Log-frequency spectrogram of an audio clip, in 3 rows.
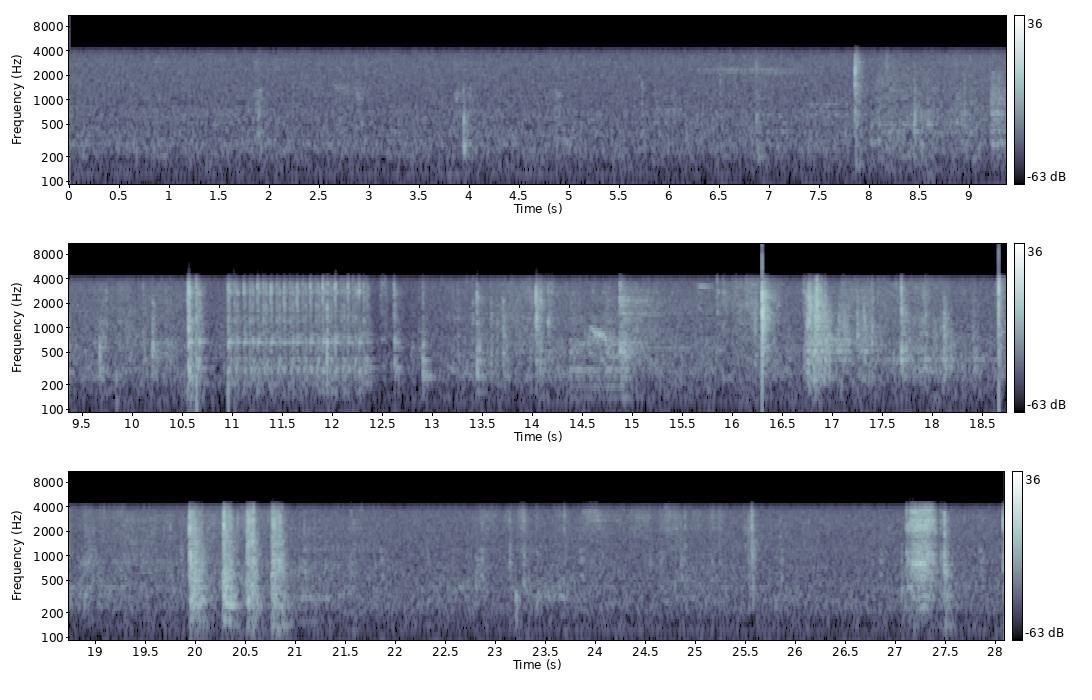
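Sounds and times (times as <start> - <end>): typewriter ratchet rattling: 10.6 - 12.4.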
